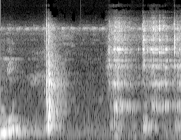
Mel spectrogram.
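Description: A spatula knocking and stirring raw peanuts in a shallow non-stick frying pan as they begin dry-roasting: one sharp knock about half a second in, then the nuts scraping and rattling against the pan near the end.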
